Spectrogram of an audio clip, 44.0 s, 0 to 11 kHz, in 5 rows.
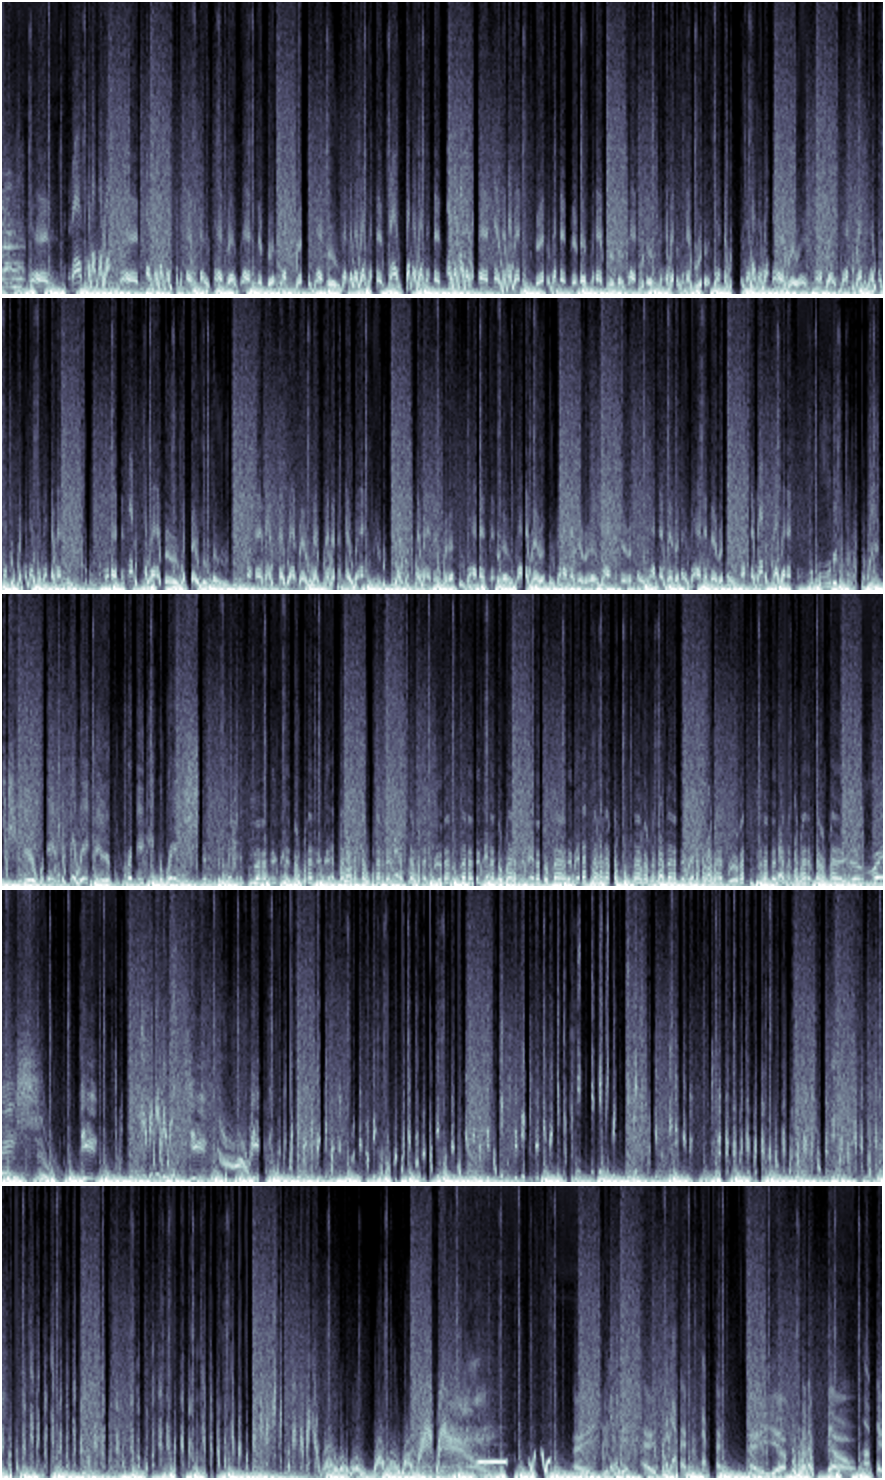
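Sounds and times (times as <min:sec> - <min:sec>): deep bass: 0:00.0 - 0:44.0
vinyl record scratching: 0:00.0 - 0:44.0.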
